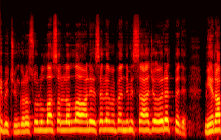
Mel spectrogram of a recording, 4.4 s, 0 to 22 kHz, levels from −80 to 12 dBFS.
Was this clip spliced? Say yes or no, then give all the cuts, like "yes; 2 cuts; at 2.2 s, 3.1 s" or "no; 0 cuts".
no; 0 cuts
